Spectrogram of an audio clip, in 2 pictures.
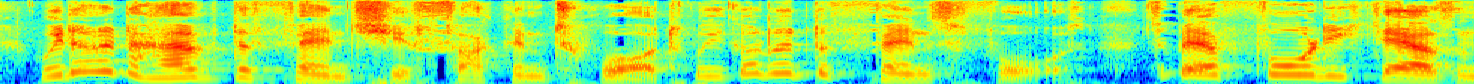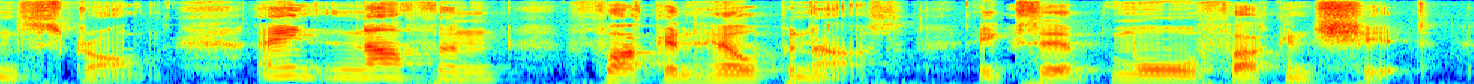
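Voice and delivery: high, loud swearing rant; furious rant. Real, not acted. Mocking defence claims, he rants furiously. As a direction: tear into it with real anger. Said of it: "without getting just furious".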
